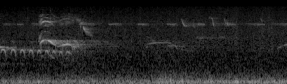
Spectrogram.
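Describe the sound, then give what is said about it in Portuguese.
A great kiskadee calls out in a clear, bright burst in a forest, then other birds gradually chirp more faintly and intermittently along with it, over a steady low outdoor rumble. “Um bambuzal balança ao vento, e um bentivi faz ressoar seu canto na mata. Aos poucos, outros pássaros gorjeiam acompanhando a pequena ave.”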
